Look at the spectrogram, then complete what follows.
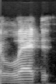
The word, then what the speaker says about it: lead: it's to lead but as a noun it is LED and it sounds the same but as a noun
